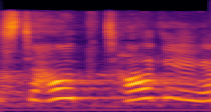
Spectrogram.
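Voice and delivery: high, loud, slow order; exasperated demand. Retold or imitated. Retelling hushing angels so she can focus, exasperated. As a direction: drag out the command, fed up.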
